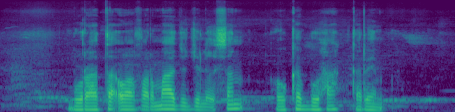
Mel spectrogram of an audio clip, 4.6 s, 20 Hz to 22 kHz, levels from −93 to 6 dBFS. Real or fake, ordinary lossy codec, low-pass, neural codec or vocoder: real; none; none; none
